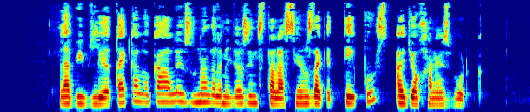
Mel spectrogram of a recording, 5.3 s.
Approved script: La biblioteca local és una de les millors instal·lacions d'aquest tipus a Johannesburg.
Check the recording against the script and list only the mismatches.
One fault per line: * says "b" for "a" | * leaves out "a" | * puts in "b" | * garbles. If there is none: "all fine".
* leaves out "les"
